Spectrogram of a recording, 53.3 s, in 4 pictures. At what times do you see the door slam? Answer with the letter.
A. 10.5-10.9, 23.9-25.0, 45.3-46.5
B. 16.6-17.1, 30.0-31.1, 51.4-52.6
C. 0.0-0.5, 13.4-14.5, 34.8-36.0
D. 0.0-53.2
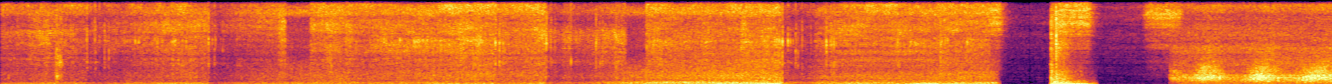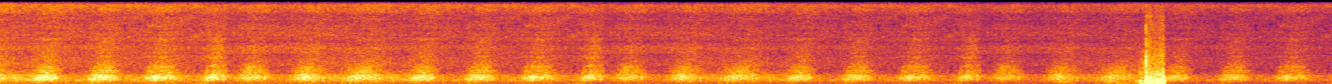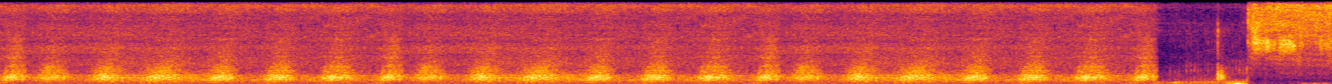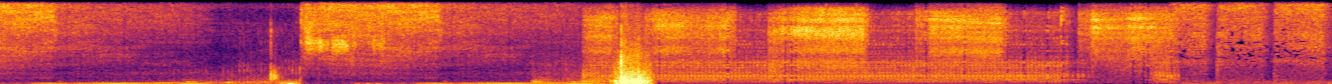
A.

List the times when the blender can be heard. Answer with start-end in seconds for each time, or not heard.
not heard.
